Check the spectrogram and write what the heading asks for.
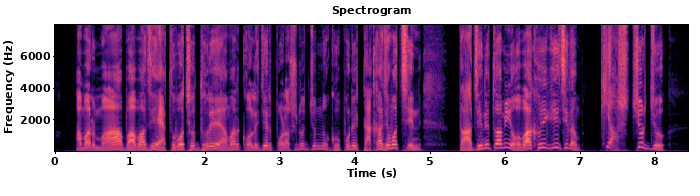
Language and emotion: Bengali, surprised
